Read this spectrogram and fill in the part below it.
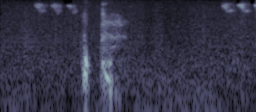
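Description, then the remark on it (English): Faint, high chirps of a bird in Florida come in short bursts early on and again near the end, with a brief sharp rustling noise in between. Otherwise the background is quiet. “It seems to be making sense to the bird behind you.”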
